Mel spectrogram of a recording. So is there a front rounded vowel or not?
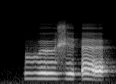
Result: yes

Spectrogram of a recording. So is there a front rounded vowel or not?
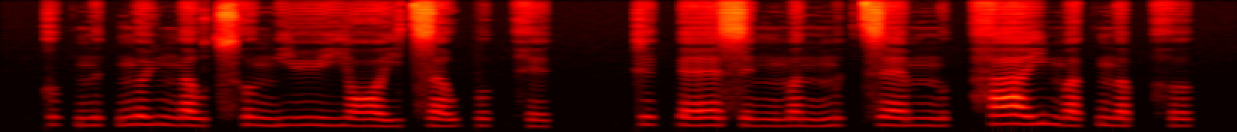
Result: yes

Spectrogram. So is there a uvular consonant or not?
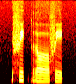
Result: no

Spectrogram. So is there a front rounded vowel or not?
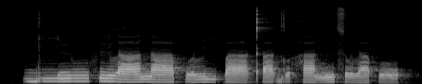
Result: no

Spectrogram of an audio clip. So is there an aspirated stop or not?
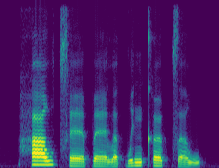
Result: yes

